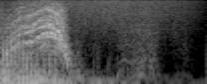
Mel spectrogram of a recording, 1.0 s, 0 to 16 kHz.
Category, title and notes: Music > Solo instrument
fret slide noise 4
blues, rock, harmonic, notes, pick, electric, basslines, chuny, chords, slide, slides, fuzz, bassline, riffs, lowend, pluck, low, bass, riff, electricbass, slap, note, funk, harmonics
